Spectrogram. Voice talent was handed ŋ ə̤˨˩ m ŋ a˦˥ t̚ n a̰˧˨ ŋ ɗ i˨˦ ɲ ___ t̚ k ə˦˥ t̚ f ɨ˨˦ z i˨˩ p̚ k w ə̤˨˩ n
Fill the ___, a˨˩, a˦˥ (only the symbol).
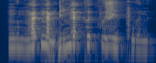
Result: a˦˥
